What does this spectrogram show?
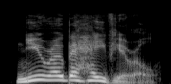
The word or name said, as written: neurobehavioural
